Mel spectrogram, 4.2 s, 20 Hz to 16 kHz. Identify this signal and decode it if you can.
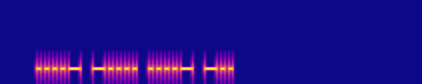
Morse code, heard as a keyed tone, about 30 wpm, 700 Hz. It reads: 464D
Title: All Cut Numbers - 4-Digit 30wpm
